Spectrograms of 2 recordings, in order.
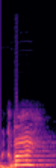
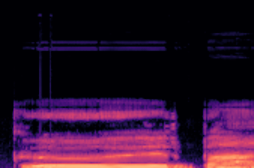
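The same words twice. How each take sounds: First: It is said very fast. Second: It is said very slowly.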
